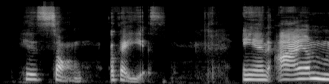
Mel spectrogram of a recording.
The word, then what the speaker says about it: Hissong: different ones say it different ways when it's spelled with a TH. Okay, and it's Hissong. I want to get it right. Hissong.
